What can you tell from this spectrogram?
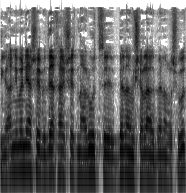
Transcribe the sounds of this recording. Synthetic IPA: animeniaχʃebed̪eʁeχklaljeʃit̪naalut̪be̞namemʃalalbe̞naʁaʃut̪

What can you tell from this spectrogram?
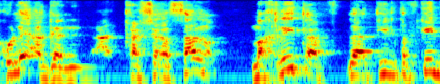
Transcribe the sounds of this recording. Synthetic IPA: ulejaɡanakaʃeʁasal | maχlit̪aleat̪ilt̪afkid̪

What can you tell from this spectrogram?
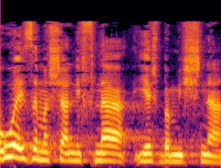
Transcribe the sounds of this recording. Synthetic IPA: uejzemaʃalnifnajeʃbamiʃna

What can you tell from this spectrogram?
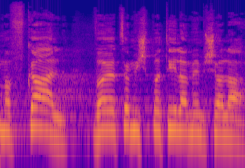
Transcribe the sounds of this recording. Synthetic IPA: mafkal | vojot͡semiʃpat̪ilamemʃala

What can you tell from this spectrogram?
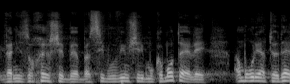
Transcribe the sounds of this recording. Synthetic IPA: veanizo̞χe̞ʁʃebebasivuvimʃelimokamo̞tae̞le̞ | amʁuliatajodea

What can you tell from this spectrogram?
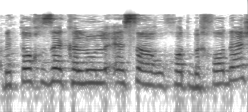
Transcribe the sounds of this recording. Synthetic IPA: beto̞χze̞kaluleseʁaʁuχo̞tbe̞χo̞d̪e̞ʃ

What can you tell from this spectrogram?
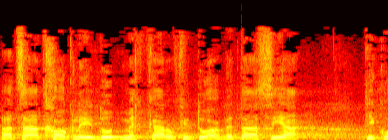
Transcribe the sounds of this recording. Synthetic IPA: at͡sad̪χokleid̪ud̪meχkaɾofit̪uaχbet̪aːsija | t̪iku

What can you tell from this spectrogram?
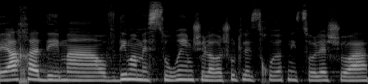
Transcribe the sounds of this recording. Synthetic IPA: ejaχadimaovdimhamesuʁimʃelaʁaʃutlezχujo̞tnit͡soleʃoa

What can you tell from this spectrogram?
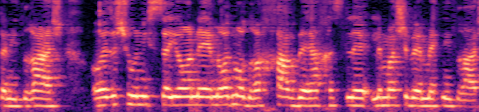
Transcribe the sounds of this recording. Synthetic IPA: anidʁaʃ | ʔo̞ezeʃuːnisajo̞nme̞o̞dmeo̞dʁaχavbejaχaslelemaʃebe̞ːmetnidʁaʃ

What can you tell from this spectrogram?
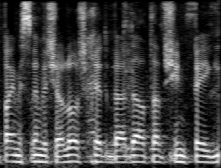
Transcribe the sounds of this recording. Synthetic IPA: lpaimesʁimveʃalo̞ʃχetbeadaʁt̪avʃinpeɡ

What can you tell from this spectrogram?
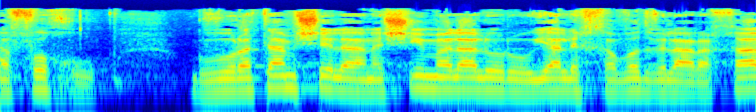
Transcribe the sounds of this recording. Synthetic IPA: afoχu | ɡvuɾatamʃe̞laːnaʃimalaluɾeujale̞χavo̞dve̞laɾaχa

